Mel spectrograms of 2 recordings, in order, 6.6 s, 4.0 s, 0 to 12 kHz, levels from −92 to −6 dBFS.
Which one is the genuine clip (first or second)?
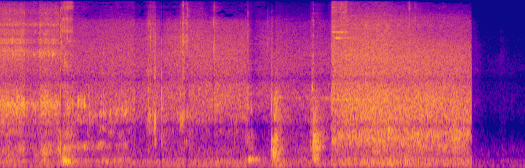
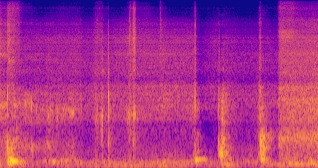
first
